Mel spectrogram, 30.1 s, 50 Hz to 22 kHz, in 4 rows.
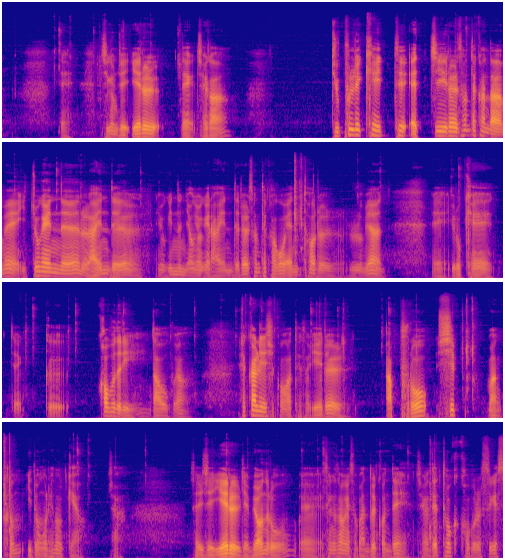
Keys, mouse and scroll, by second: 1.4 shift+right click, 11.7 Return, 18.2 shift+right click, 19.8 shift+right click, 21.5-22.3 typing, 22.5 Return.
